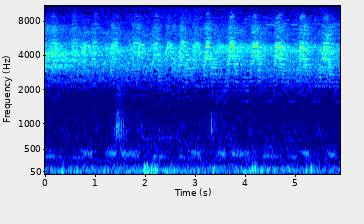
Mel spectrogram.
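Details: Cicadas in a summer garden in Seoul, Korea, keep up a dense, high shrill buzz with a soft pulse about twice a second; faint low tones and a low rumble sit beneath.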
